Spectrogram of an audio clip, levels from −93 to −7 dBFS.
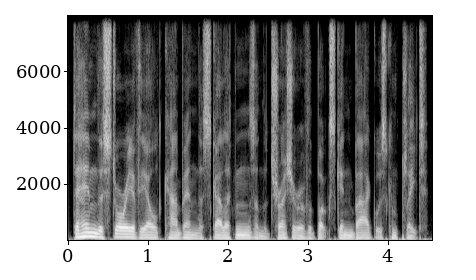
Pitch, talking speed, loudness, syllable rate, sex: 95 Hz, 250 wpm, -19 LUFS, 6.4 syllables/s, male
